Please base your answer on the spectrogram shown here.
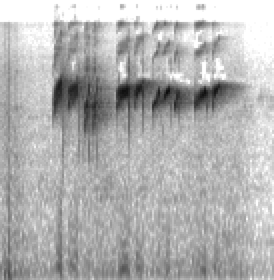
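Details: Black-winged flycatcher-shrike song in two quick series of high, thin trilled notes, the second trailing off into a sustained thin note.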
